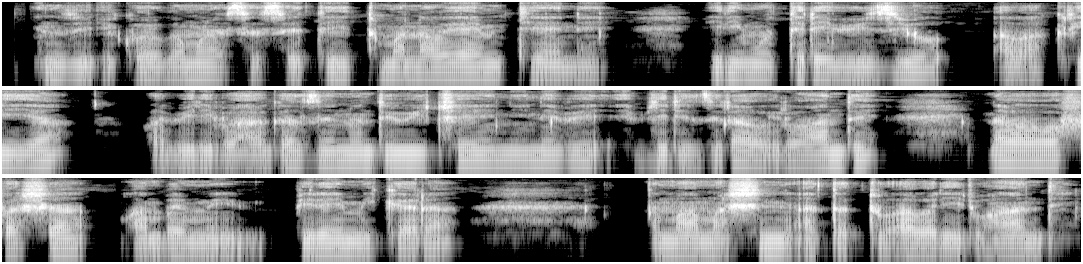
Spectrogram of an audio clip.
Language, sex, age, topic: Kinyarwanda, male, 25-35, finance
